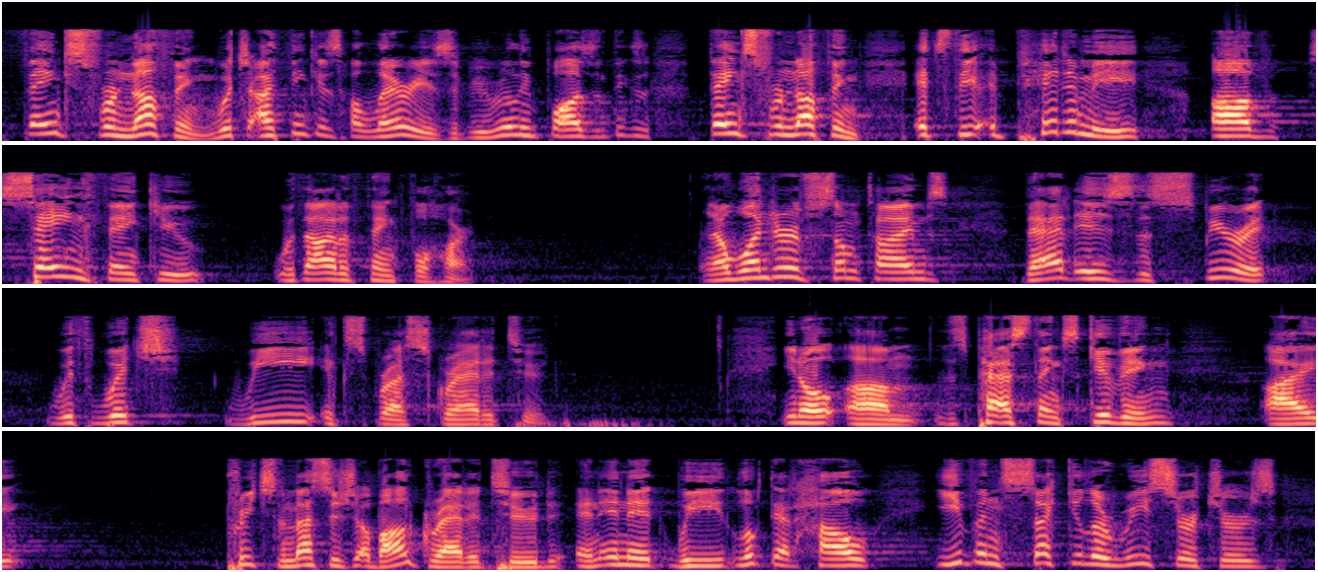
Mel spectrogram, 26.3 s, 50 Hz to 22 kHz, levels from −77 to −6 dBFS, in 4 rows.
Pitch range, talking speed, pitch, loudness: 165-215 Hz, 145 wpm, 190 Hz, -16 LUFS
